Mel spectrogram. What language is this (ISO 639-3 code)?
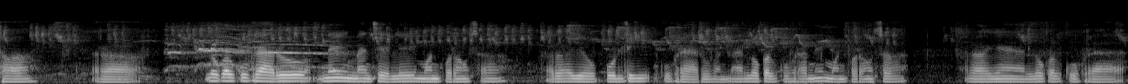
nep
